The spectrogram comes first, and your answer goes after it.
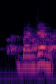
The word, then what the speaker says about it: Banyan: Banjan, pero igual se Banyan, escucha ok.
